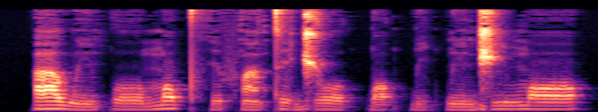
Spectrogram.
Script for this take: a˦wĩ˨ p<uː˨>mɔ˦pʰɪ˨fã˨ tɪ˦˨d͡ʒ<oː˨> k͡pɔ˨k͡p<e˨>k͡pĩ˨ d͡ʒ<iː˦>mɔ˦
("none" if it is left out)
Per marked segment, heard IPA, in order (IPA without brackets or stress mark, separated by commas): oː˨, oː˦˨, i˨, i˦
